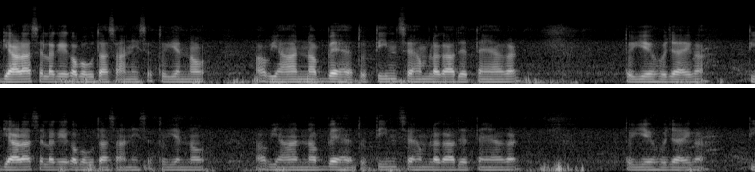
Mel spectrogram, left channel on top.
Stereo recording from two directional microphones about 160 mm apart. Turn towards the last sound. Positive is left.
turn(degrees=65)  # may be behind; listen again after turning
